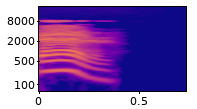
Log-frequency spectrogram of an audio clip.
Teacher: A short and somewhat flat a. sound.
